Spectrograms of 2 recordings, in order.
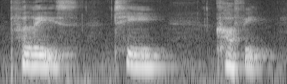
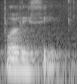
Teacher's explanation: pt and k are aspirated in english so police tea coffee and not dry indonesian as in policy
